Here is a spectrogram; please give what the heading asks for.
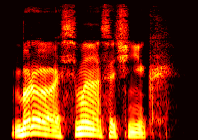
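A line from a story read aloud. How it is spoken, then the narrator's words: Mocking laughter. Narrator (Russian): Издевательски смеясь, графиня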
